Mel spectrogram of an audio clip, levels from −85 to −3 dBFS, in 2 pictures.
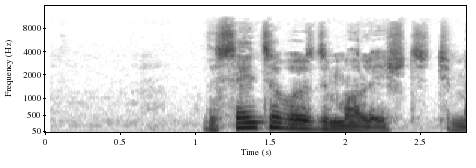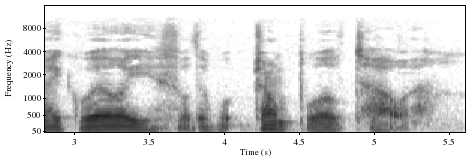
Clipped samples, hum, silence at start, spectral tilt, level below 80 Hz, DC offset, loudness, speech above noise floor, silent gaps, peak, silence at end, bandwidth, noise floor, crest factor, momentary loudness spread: under 0.1%; none; 1.05 s; -6 dB/octave; -40 dBFS; under 0.1%; -20 LUFS; 39 dB; none; -2 dBFS; 0.25 s; 11.5 kHz; -59 dBFS; 18 dB; 15 LU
